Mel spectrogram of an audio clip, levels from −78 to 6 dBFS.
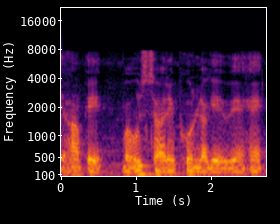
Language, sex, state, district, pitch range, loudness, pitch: Hindi, male, Jharkhand, Ranchi, 85-90 Hz, -14 LUFS, 85 Hz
